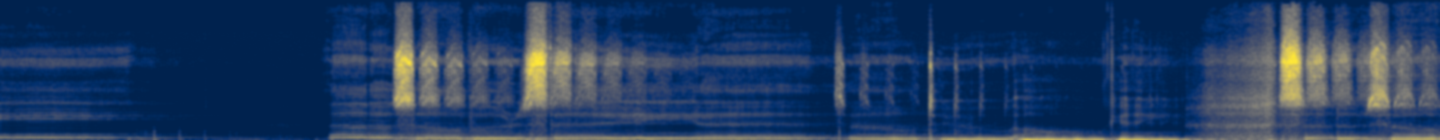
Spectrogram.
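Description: Wordless singing of a slow melody: a held note fades away, there is a second of near silence, then the voice picks the melody up again about three seconds in, with breathy hisses between phrases.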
